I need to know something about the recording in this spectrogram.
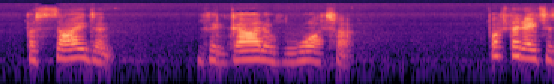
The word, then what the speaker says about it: Poseidon: Poseidon, the god of water. Повторяйте за мной. Poseidon, Poseidon.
